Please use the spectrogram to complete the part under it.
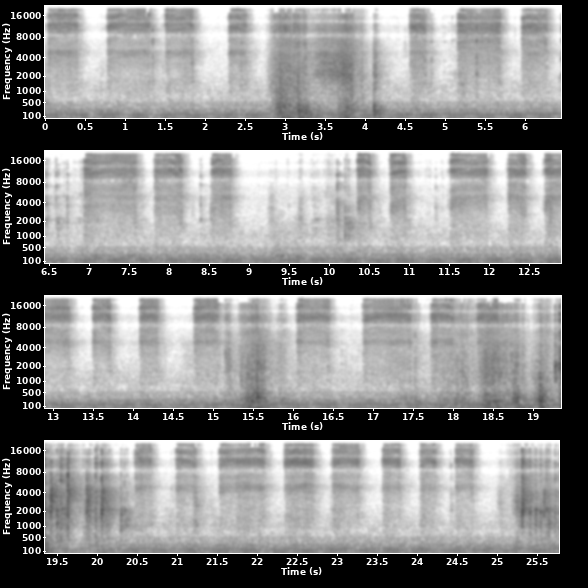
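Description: Spray bursts laying a light coat onto beaver boards, short repeated hissing sprays at close range with brief pauses between, some longer passes standing out.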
